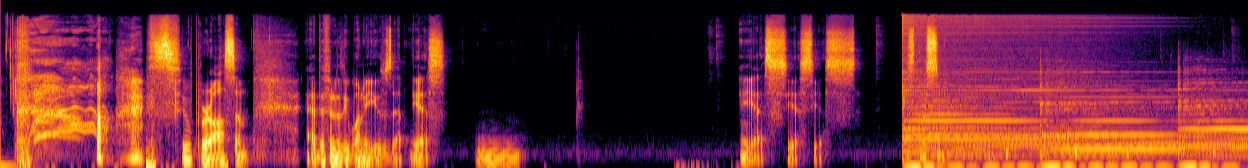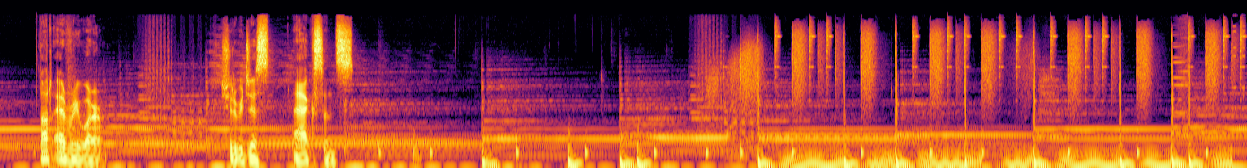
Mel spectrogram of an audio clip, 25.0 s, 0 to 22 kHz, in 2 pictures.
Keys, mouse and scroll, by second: 4.2 click, 7.0 click, 8.2 click, 9.0 space, 9.3-9.9 scroll down 2, 10.2-10.6 scroll up 2, 12.2-13.2 drag, 14.1 ctrl+scroll down 2, 17.7 scroll down 2, 19.3 scroll down 2, 20.4 click, 21.1 ctrl+scroll up 2, 22.8 ctrl+scroll up 2, 23.3 ctrl+scroll down 2, 24.3 ctrl+scroll up 2.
